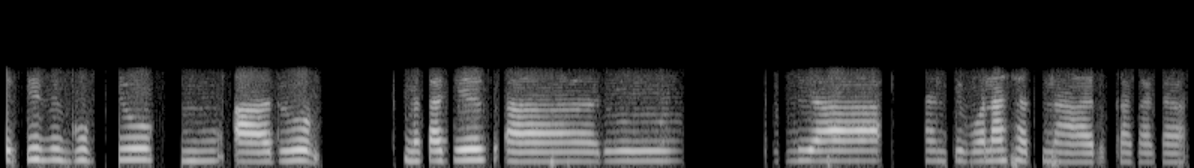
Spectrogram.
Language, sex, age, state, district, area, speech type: Odia, female, 18-30, Odisha, Nuapada, urban, conversation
